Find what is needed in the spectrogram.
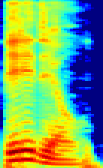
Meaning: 1. repartition, redivision, redistribution 2. reprocessing or remelting of lower-grade metal into higher-grade metal 3. trouble, difficulty
- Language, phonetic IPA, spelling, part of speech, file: Russian, [pʲɪrʲɪˈdʲeɫ], передел, noun, Ru-передел.ogg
